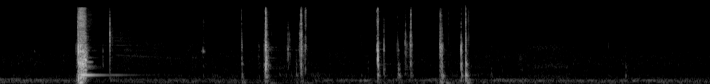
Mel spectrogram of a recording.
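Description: A .25-calibre Benjamin Marauder pre-charged pneumatic air rifle fires once: a sharp crack with a brief ringing tone. About a second later come some ten quick metallic clicks, the bolt being worked to chamber the next pellet.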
